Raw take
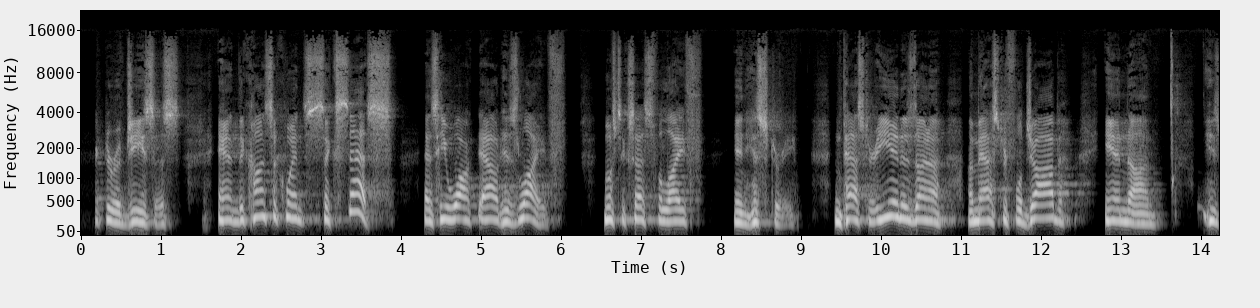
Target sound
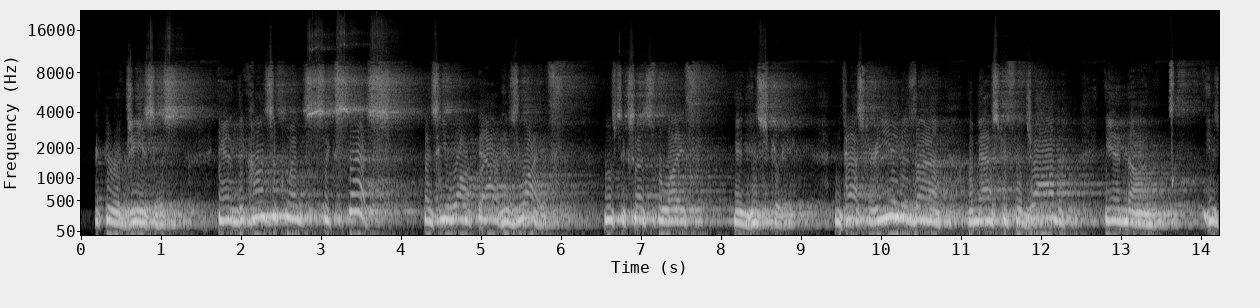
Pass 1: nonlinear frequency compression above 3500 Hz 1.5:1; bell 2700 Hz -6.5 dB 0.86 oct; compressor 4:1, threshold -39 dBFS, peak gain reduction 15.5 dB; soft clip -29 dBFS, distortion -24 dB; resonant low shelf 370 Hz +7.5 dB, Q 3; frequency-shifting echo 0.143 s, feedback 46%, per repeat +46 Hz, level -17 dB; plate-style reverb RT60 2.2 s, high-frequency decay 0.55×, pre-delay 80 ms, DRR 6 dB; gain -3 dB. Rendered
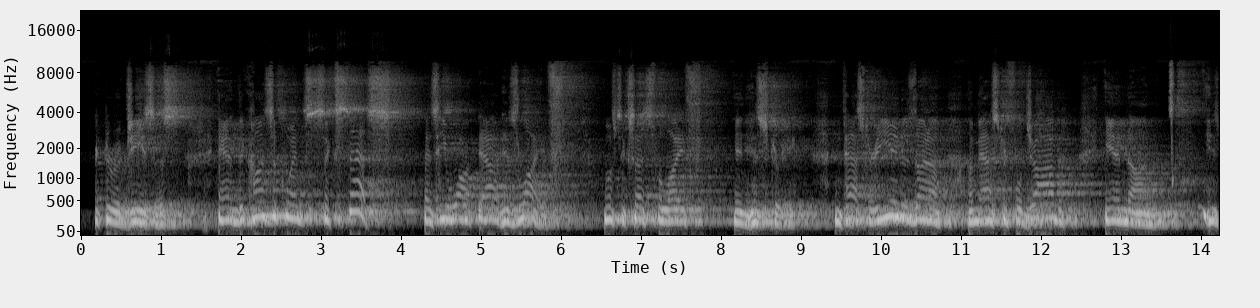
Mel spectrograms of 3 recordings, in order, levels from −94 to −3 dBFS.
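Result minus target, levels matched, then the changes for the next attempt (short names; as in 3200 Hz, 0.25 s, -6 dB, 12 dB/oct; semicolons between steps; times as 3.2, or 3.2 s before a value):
compressor: peak gain reduction +8.5 dB; 2000 Hz band +3.0 dB
change: bell 2700 Hz -16.5 dB 0.86 oct; change: compressor 4:1, threshold -28 dBFS, peak gain reduction 7 dB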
